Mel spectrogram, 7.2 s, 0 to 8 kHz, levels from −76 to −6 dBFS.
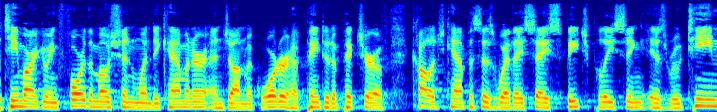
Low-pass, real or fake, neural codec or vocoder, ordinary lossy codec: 7.2 kHz; real; none; MP3, 32 kbps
